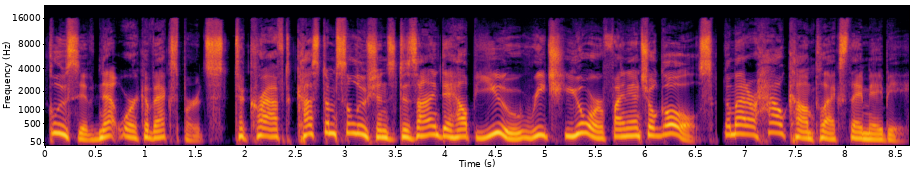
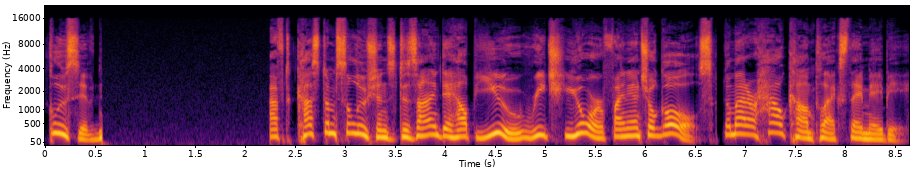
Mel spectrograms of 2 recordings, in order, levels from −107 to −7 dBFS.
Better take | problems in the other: first | audio cutting out; at 0.5 s for 1.5 s

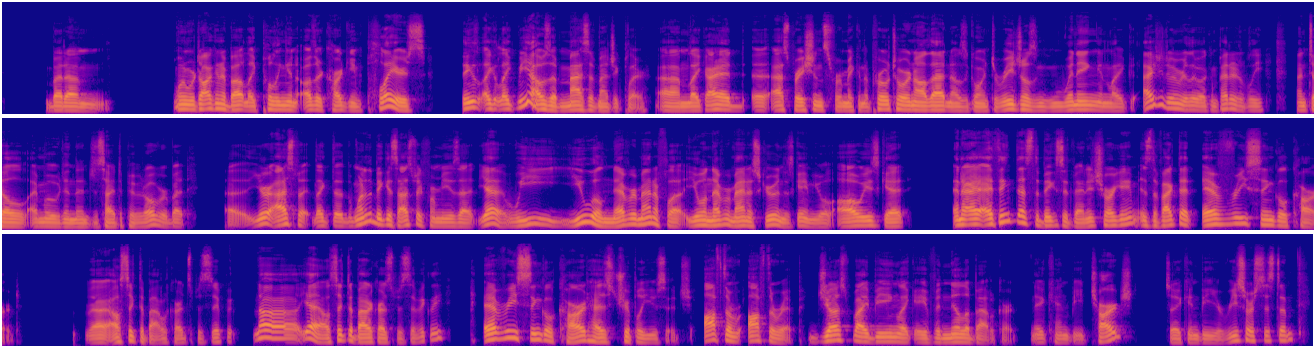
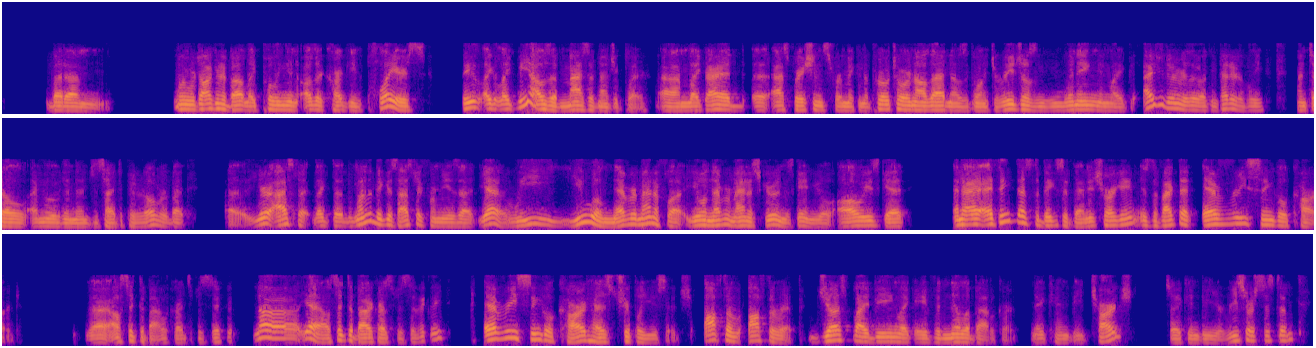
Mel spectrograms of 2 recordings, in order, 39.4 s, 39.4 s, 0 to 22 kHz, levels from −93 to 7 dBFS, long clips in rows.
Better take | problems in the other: first | garbled, watery; badly; nothing above 5.5 kHz

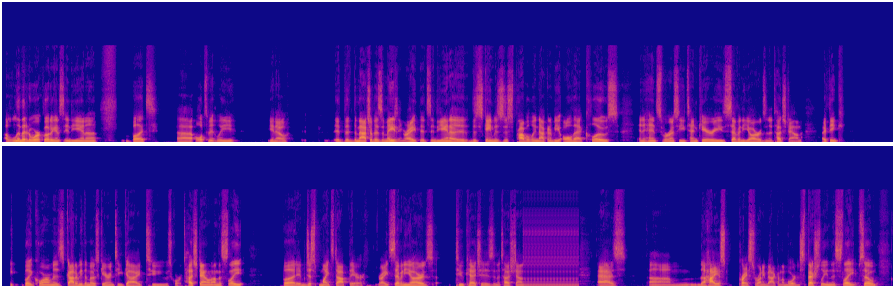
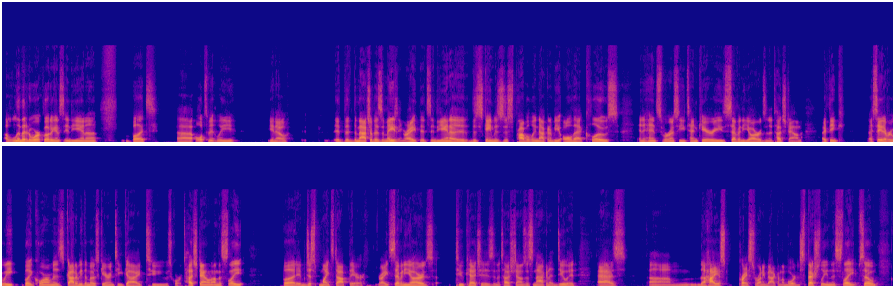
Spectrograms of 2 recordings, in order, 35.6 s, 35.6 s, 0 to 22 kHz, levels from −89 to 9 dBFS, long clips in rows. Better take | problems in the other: second | audio freezing; at 17 s for 1 s and at 28 s for 1 s

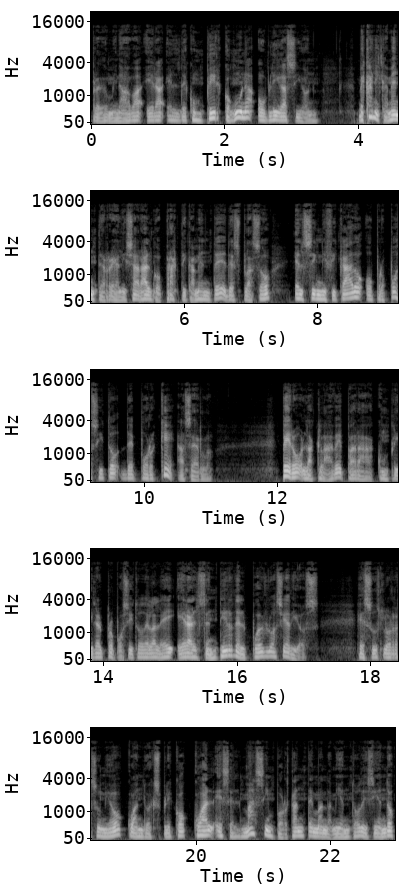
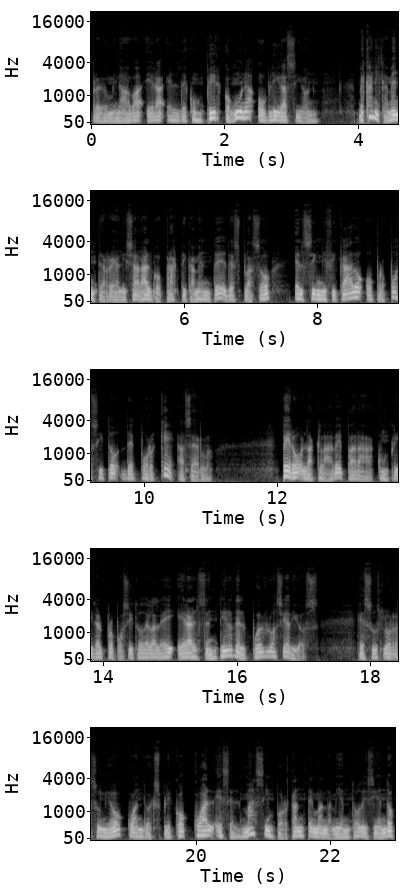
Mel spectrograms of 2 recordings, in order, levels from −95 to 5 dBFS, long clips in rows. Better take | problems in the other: first | muffled; very; fading above 2 kHz

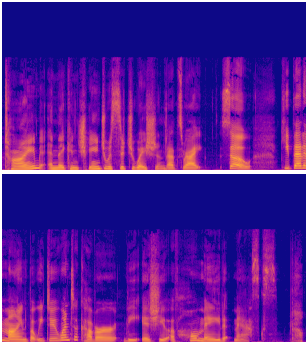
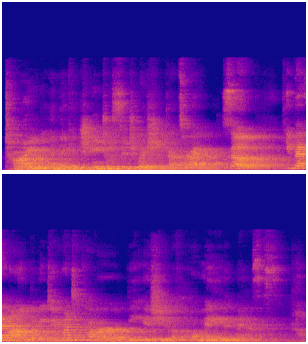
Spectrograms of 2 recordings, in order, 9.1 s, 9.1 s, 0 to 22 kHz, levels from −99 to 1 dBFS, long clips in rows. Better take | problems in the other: first | off-mic speech; far // room echo; strong; dies away in 2.2 s

